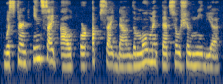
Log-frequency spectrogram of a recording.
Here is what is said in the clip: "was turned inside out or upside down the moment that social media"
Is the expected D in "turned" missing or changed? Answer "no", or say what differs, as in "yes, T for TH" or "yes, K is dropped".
no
